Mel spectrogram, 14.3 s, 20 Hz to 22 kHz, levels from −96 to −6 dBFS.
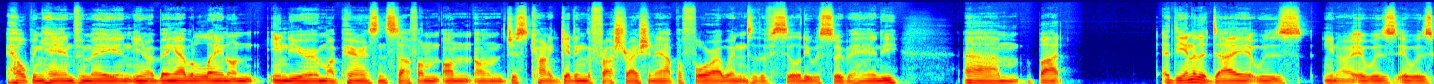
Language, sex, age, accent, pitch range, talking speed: English, male, 20-39, Australian, 90-100 Hz, 220 wpm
